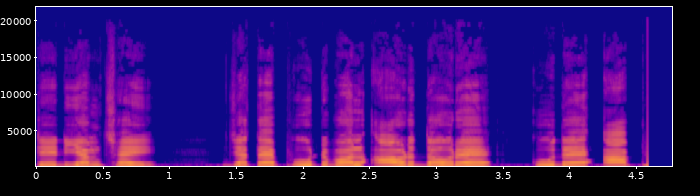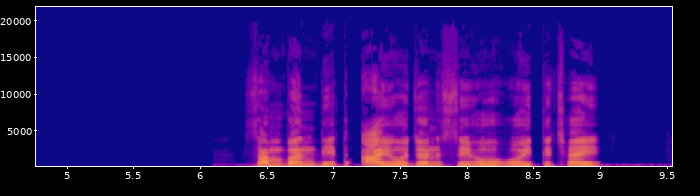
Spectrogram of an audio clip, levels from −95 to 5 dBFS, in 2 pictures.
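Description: At 4.59 s there's a stream reconnect: about 1.5 s of dead air until 6.10 s, then the speech picks up roughly a second and a half further on, with that stretch simply gone.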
